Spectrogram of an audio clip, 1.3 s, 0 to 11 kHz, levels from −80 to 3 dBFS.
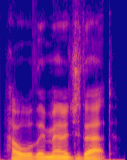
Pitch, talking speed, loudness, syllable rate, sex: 120 Hz, 235 wpm, -13 LUFS, 5.8 syllables/s, male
